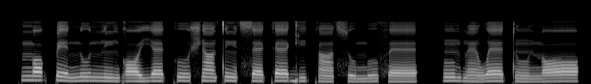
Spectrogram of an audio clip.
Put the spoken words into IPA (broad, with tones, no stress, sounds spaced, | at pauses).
n ɔ˦ k͡p e˦˨ n u˧ n ĩ˨ ɡ ɔ˨ j ɛ˧ k u˧ ʃ ã˦ t ĩ˦˨ s ɛ˧ k ɛ˦ ɡ i˧ k ã˨ s u˨ m u˨˦ f ɛ˧ | ũ˧ b ɛ̃˨ w ɛ˧ t ũ˨ n ɔ˨˦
